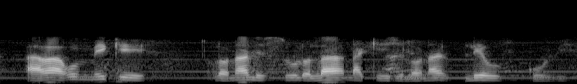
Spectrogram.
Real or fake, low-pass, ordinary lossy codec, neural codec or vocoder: real; 3.6 kHz; AAC, 24 kbps; none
